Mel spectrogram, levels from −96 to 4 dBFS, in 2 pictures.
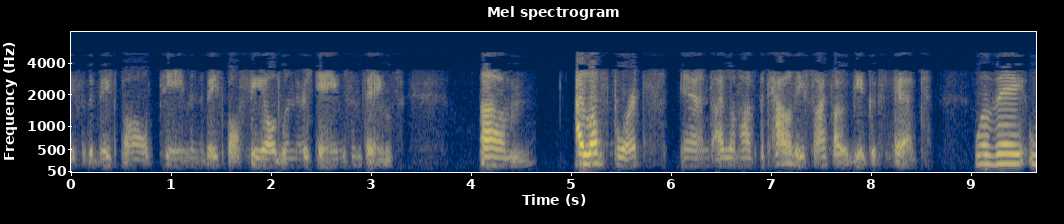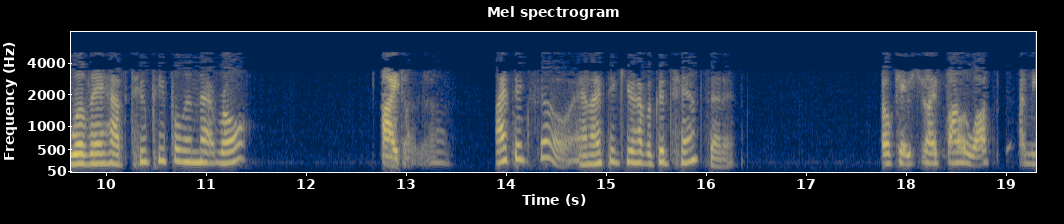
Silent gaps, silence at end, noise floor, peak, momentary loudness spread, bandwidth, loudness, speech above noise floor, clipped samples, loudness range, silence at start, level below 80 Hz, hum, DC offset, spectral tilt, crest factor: none; 0 s; -78 dBFS; -2 dBFS; 15 LU; 5.2 kHz; -22 LUFS; 56 dB; under 0.1%; 8 LU; 0 s; -78 dBFS; none; under 0.1%; -9.5 dB/octave; 22 dB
